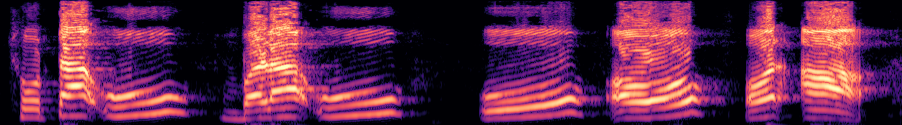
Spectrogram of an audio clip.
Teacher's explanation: जिन स्वरों के उच्चारण में होठों का आकार गोल हो जाता है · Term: वृत्ताकार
